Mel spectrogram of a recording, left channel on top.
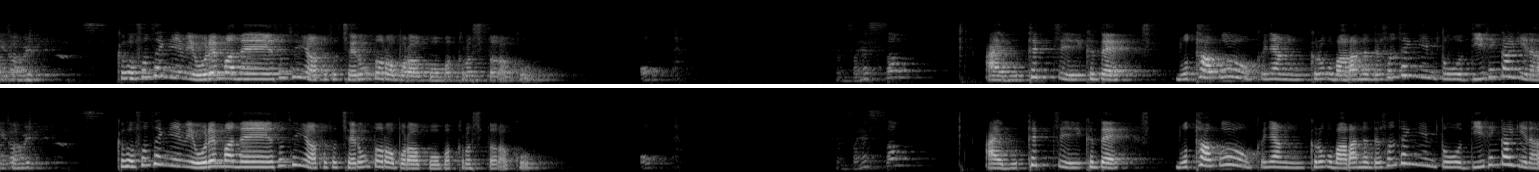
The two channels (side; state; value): both; normal; correlation 0.76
